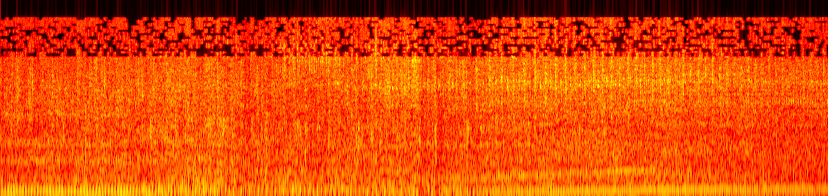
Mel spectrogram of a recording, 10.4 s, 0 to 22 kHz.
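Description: Ford Model T's 2.9-litre four-cylinder side-valve engine running as the car drives slowly, heard from the driver's seat. About halfway through, a whine rises in pitch for a few seconds.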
